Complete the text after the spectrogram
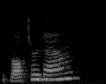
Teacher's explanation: in English I would say Rotterdam which doesn't have the rolling R. I mean I can skip the rolling RS in English.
